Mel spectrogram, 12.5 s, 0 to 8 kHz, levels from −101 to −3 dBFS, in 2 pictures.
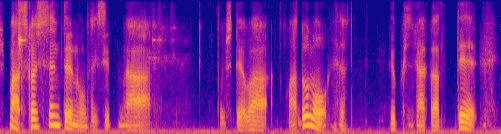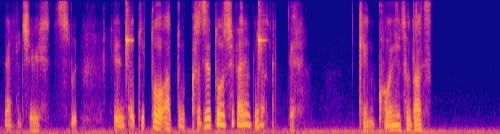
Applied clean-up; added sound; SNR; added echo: neural diffusion model UNIVERSE++.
